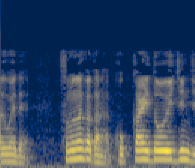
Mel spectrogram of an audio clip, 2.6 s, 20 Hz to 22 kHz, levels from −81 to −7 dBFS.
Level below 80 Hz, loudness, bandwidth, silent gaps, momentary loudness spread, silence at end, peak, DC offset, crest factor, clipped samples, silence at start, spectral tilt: -50 dBFS; -19 LUFS; 7.6 kHz; none; 14 LU; 0 s; -6 dBFS; under 0.1%; 14 dB; under 0.1%; 0 s; -7.5 dB/octave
